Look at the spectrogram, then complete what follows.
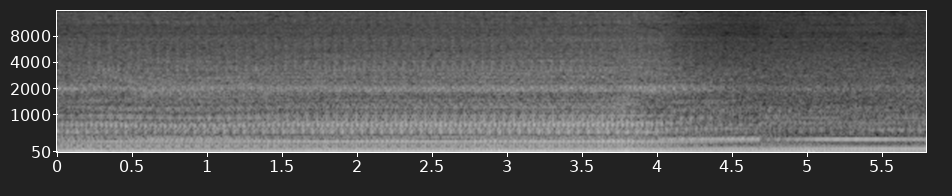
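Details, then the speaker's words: Westerbeke diesel generator on a boat, previously only clicking without cranking, now a steady, even drone with smooth low rumble, no knocks or misses, after cleaning ground terminals and battery cables; running normally. "it's starting to kick over pretty well. So, it is running"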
